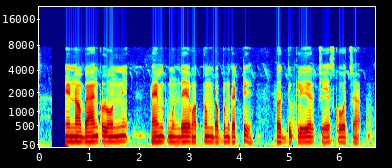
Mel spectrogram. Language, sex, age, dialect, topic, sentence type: Telugu, male, 18-24, Utterandhra, banking, question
